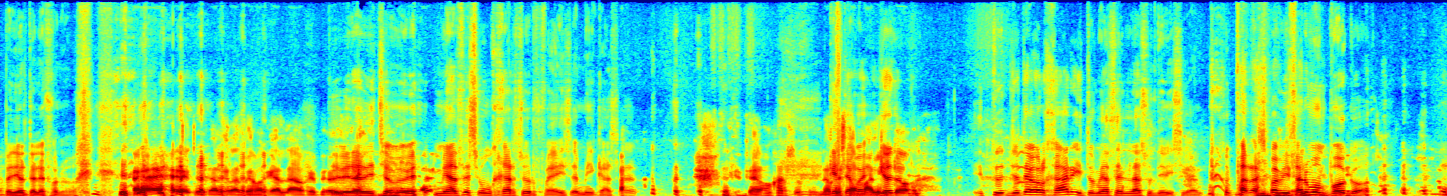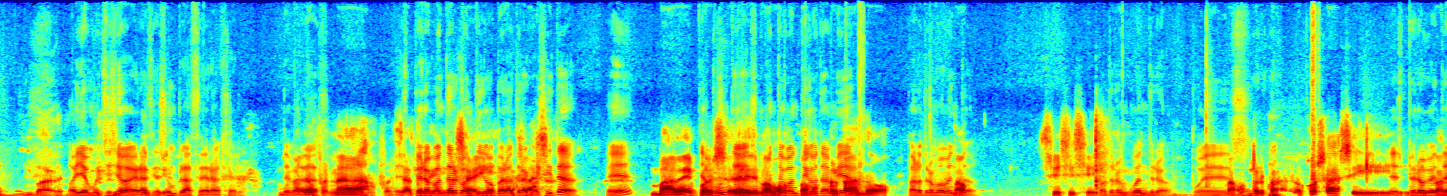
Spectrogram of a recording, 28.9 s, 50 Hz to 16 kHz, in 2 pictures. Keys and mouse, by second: 1.2 click, 5.3 click, 7.0 click, 14.0 click, 15.7 click, 22.7 middle click.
